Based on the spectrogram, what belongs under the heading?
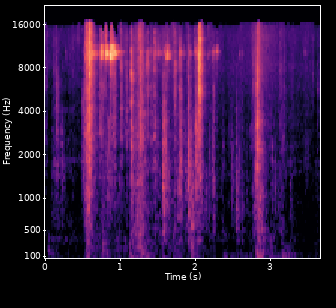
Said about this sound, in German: Ich halte mal die Tür auf. Jawohl.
